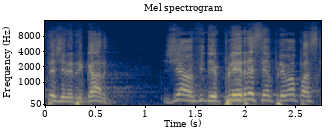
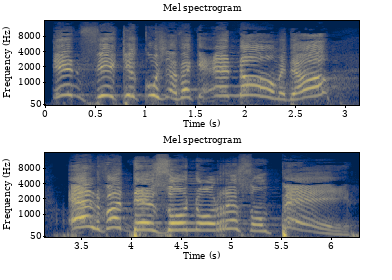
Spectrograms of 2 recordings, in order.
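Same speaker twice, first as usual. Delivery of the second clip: slow, higher and louder, driving each word home; forceful preaching; 6 semitones higher, 6 dB louder, slower than usual. Acted. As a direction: thunder it from the pulpit.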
